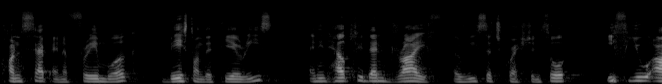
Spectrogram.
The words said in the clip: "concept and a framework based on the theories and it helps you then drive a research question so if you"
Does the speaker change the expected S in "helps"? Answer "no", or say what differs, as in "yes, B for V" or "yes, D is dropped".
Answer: no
